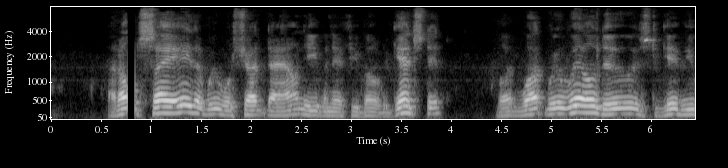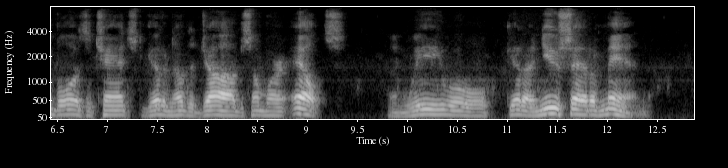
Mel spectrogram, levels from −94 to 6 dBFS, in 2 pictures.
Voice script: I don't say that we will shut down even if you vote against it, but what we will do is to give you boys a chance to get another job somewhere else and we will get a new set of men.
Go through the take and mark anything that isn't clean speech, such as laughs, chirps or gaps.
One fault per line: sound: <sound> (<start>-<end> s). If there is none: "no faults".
sound: dropout (0.8-0.8 s)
